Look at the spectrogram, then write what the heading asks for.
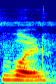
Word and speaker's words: world: Bal Vihar and Children's World, okay, WORLD, world, R will be silent, it should be world, WORLD, world, not ki world, okay, it should be world.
